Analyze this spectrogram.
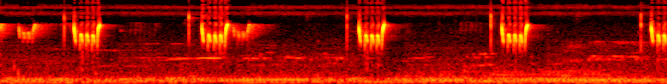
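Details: Song of a male bar-winged prinia: clipped bursts of fast buzzy pulses with a rising flick at the end, repeated roughly every second and a half, with short looping notes between; low steady hum.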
